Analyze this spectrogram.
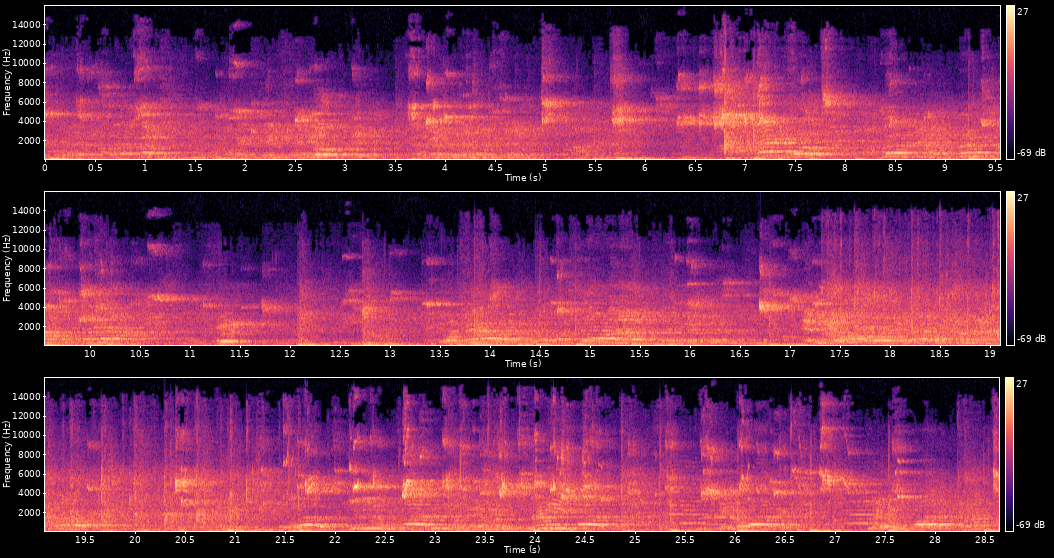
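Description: Players call out loudly to each other.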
